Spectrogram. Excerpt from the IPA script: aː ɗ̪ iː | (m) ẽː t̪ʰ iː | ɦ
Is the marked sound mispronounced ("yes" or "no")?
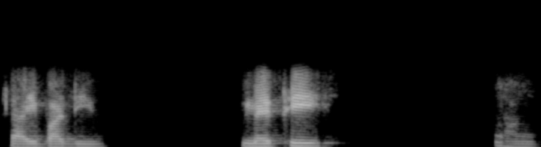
no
